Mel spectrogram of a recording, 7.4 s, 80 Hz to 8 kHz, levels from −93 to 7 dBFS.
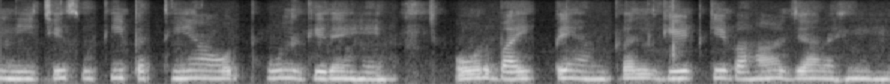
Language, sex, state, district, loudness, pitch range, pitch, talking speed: Hindi, female, Chhattisgarh, Rajnandgaon, -15 LUFS, 205-225 Hz, 215 Hz, 135 wpm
